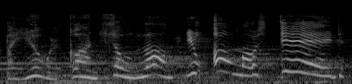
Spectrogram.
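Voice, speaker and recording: Small playful forest sprite: extremely high, swooping game voice, excitable, heavy reverb over music. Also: female voice, slow pace, exaggerated voice. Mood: mock hurt. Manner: melodramatic, excitable. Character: small playful fairy-like forest creature, childlike and eager. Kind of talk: video game character acting. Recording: long hall reverb, music underneath.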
